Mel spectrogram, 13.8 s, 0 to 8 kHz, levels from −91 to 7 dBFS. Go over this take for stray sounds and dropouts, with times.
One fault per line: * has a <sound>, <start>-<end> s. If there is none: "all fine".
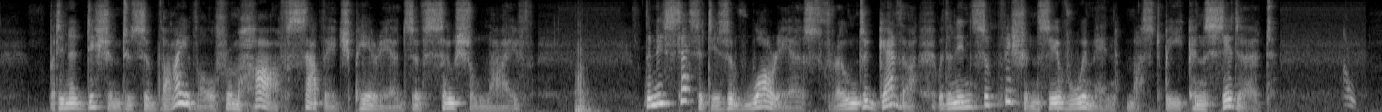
* has a thud, 5.7-6.1 s
* has a chirp, 13.4-13.6 s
